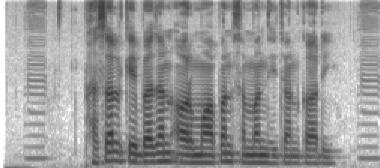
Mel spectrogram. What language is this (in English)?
Magahi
